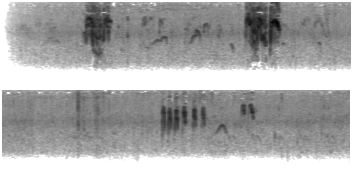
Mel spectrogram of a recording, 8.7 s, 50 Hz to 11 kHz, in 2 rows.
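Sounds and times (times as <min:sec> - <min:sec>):
bird chirping: 0:00.5 - 0:04.1, 0:06.3 - 0:08.7
buzzy bird calls: 0:01.0 - 0:03.5, 0:06.3 - 0:08.7.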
